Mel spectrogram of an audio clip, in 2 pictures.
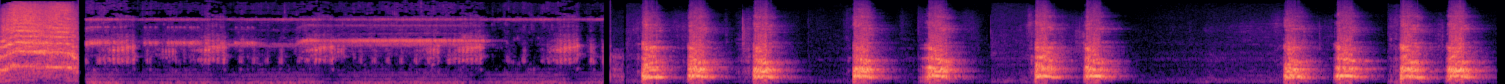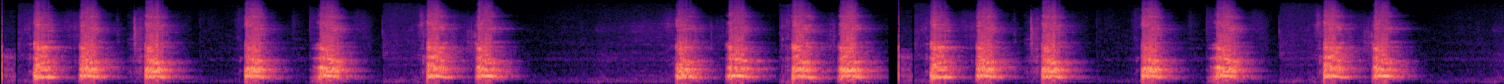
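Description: A dog barking repeatedly, the barks coming in quick pairs and short runs with two brief pauses. It opens with the loud end of an elephant's trumpet call, followed by a few seconds of a quieter steady tone before the barking starts.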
